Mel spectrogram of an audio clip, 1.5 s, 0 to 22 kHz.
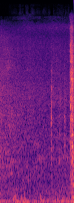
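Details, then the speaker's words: High-mileage Lexus GX 460 4.6, checking rear door locks with lock-all button, door shut: low vehicle hum then one crisp clunk as this lock throws cleanly; this actuator works, while left rear actuator is suspected faulty. "that one works and that one well it works too"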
